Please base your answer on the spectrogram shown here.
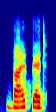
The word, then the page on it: biped: Indian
